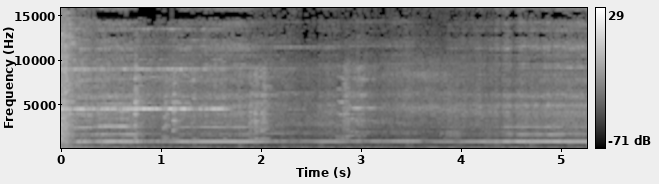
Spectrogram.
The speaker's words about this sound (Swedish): Tågbromsarna gnisslar när loket gör halt på Retiro-terminalen i Buenos Aires.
